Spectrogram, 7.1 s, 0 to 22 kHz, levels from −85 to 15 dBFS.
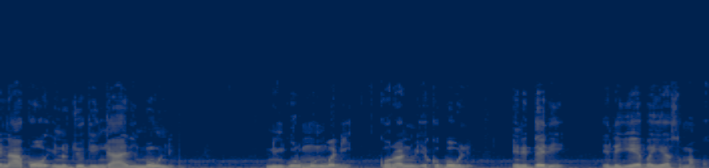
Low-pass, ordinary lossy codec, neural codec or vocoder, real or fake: none; none; vocoder, 24 kHz, 100 mel bands, Vocos; fake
